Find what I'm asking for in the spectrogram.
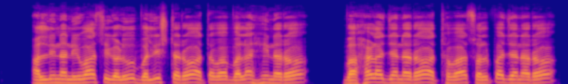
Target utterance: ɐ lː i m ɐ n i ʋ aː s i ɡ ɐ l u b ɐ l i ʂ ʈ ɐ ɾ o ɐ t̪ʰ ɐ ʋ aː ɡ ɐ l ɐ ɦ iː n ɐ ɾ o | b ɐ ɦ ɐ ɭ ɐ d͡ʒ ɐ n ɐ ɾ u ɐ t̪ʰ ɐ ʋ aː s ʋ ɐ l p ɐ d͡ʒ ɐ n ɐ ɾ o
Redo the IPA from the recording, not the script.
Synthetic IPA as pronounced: ɐ lː i n ɐ n i ʋ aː s i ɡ ɐ ɭ u b ɐ l i ʂ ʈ ɐ ɾ o ɐ t̪ʰ ɐ ʋ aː b ɐ l ɐ ɦ iː n ɐ ɾ o | b ɐ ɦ ɐ ɭ ɐ d͡ʒ ɐ n ɐ ɾ o ɐ t̪ʰ ɐ ʋ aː s ʋ ɐ l p ɐ d͡ʒ ɐ n ɐ ɾ o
